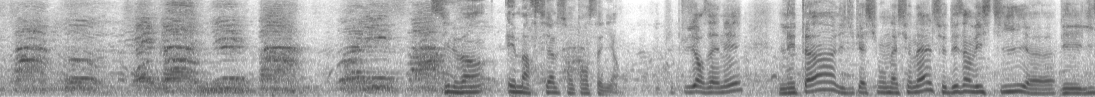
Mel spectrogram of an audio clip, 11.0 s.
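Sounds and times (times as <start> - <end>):
striking staff shouting together behind doors: 0.0 - 6.7
speech: 4.4 - 10.9.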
